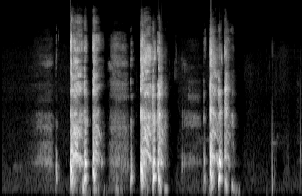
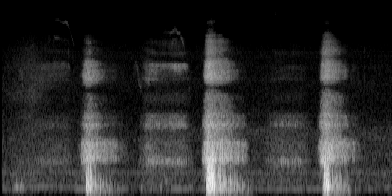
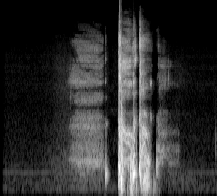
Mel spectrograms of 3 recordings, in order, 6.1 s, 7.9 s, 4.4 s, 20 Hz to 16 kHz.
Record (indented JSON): {
  "three_cough_length": "6.1 s",
  "three_cough_amplitude": 31872,
  "three_cough_signal_mean_std_ratio": 0.33,
  "exhalation_length": "7.9 s",
  "exhalation_amplitude": 26968,
  "exhalation_signal_mean_std_ratio": 0.26,
  "cough_length": "4.4 s",
  "cough_amplitude": 32768,
  "cough_signal_mean_std_ratio": 0.27,
  "survey_phase": "beta (2021-08-13 to 2022-03-07)",
  "age": "18-44",
  "gender": "Female",
  "wearing_mask": "No",
  "symptom_runny_or_blocked_nose": true,
  "symptom_fatigue": true,
  "symptom_onset": "3 days",
  "smoker_status": "Current smoker (11 or more cigarettes per day)",
  "respiratory_condition_asthma": false,
  "respiratory_condition_other": false,
  "recruitment_source": "Test and Trace",
  "submission_delay": "2 days",
  "covid_test_result": "Positive",
  "covid_test_method": "ePCR"
}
